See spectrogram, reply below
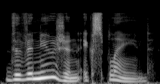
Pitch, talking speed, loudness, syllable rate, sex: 205 Hz, 115 wpm, -14 LUFS, 4.8 syllables/s, female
